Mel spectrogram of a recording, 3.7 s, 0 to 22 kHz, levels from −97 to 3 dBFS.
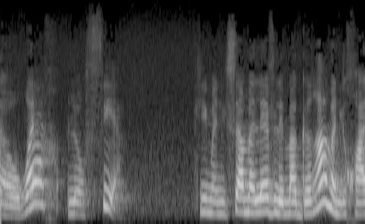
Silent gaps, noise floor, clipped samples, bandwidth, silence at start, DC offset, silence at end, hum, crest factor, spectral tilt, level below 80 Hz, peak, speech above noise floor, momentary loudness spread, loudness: none; -58 dBFS; under 0.1%; 16.5 kHz; 0 s; under 0.1%; 0 s; none; 16 dB; -5 dB/octave; -84 dBFS; -8 dBFS; 33 dB; 12 LU; -25 LUFS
